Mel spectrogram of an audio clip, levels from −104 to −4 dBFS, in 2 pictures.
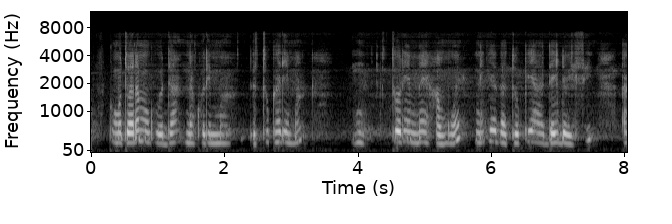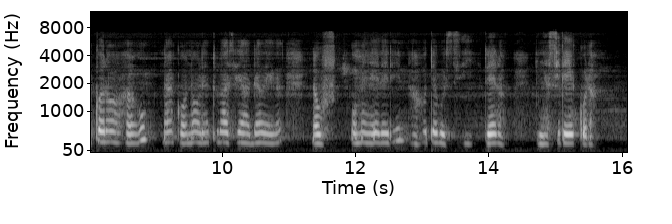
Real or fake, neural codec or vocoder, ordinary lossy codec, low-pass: real; none; none; 7.2 kHz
